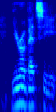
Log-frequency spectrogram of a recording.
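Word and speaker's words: jirovecii: So Pneumocystis carinii is now the classification for the form of pneumocystis that infects rats, and Pneumocystis iroveci, which is the pronunciation, iroveci is the species that infects humans.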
